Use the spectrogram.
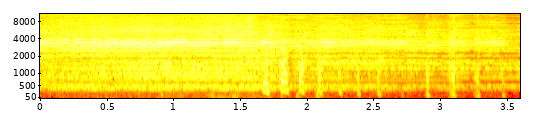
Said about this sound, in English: Everybody, why don't we give a big honk for Happy Mother's Day? Try that, ready, go.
